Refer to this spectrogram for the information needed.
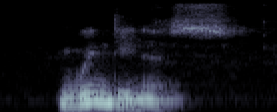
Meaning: The state of being windy; the state of there being wind
- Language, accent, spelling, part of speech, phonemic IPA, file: English, Southern England, windiness, noun, /ˈwɪndɪnəs/, LL-Q1860 (eng)-windiness.wav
